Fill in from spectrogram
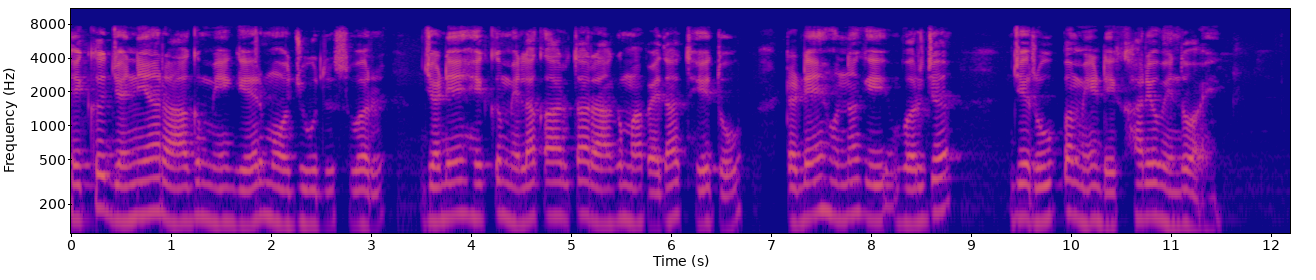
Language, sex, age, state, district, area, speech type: Sindhi, male, 18-30, Maharashtra, Thane, urban, read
